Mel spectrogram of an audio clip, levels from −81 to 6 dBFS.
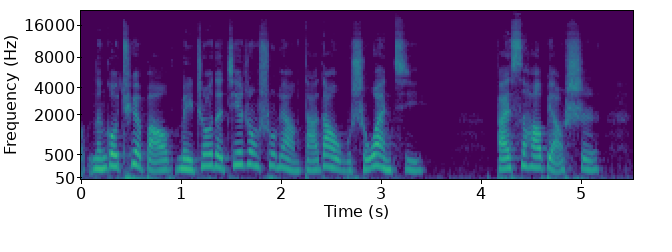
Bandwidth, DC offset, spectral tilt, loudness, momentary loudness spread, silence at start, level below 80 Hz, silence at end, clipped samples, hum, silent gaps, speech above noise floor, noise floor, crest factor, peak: over 20 kHz; under 0.1%; -4 dB/octave; -31 LUFS; 8 LU; 0 s; -52 dBFS; 0.35 s; under 0.1%; none; none; 34 dB; -65 dBFS; 18 dB; -14 dBFS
